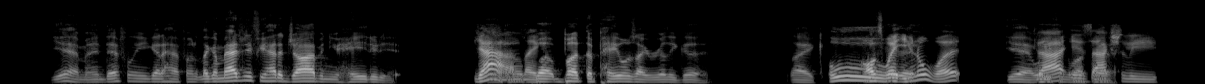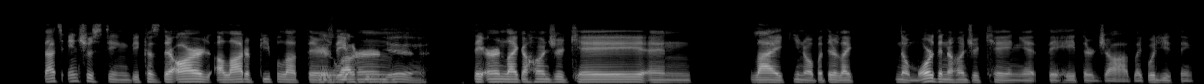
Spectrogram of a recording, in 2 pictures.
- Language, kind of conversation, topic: English, unstructured, How do you stay close to people while chasing your ambitions?
- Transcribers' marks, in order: joyful: "Yeah, like"; drawn out: "Ooh"; other background noise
